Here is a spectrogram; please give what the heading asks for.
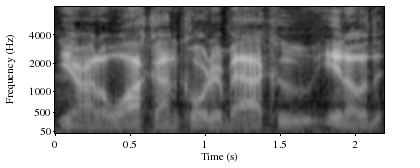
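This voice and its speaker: A man's voice: deep voice, level tone, quick pace, sharp tone, a little hiss or hum. A man who works as a play-by-play announcer, giving informal, discursive sports analysis as an interview guest.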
